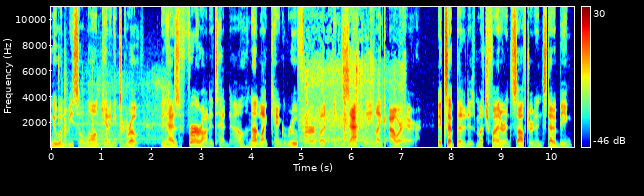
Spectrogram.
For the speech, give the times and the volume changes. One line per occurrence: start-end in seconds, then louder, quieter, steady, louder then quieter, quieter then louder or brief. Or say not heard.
0.0-10.4 steady.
